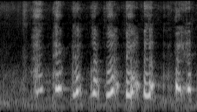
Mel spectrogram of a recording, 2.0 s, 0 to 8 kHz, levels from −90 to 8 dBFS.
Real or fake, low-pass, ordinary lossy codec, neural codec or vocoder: fake; none; none; codec, 16 kHz, 4 kbps, FunCodec, trained on LibriTTS, 50 frames a second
